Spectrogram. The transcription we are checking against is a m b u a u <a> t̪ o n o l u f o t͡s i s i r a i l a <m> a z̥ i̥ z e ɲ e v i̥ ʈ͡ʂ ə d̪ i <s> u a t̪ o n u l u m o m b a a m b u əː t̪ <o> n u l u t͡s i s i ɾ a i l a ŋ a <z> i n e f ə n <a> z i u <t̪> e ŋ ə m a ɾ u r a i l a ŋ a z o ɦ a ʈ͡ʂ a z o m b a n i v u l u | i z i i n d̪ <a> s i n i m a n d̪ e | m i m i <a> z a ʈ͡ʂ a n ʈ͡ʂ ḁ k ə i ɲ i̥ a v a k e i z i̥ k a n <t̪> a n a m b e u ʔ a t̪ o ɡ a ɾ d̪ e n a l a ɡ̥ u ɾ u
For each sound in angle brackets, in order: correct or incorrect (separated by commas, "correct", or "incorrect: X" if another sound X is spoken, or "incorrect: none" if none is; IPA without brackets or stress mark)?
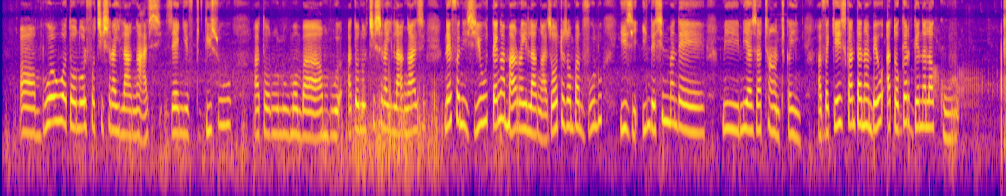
correct, incorrect: ŋ, correct, correct, correct, incorrect: i, correct, incorrect: e, correct, correct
